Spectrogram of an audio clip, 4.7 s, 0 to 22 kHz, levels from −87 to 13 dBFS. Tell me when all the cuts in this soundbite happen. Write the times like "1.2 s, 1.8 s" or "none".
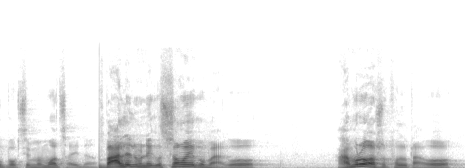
1.0 s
